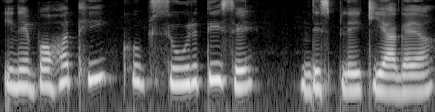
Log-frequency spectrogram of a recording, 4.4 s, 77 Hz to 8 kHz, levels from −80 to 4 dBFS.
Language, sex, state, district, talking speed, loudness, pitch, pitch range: Hindi, female, Chandigarh, Chandigarh, 110 wpm, -14 LUFS, 230 Hz, 210-270 Hz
